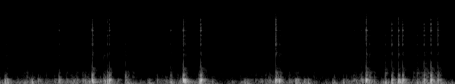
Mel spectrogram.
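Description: Long natural nails tap and lightly scratch the front panel of a hollow, desk-mic-size Blue Yeti USB microphone with a black matte metal body, moving around the logo, mute button and volume knob. The result is an uneven series of soft, dull clicks with a low, hollow tone near 200 Hz. Each tap dies away almost instantly, with faint scratching between them.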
